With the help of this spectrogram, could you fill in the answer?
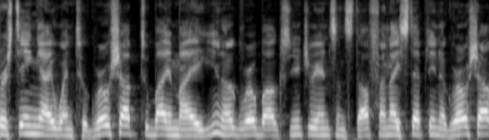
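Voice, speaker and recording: In a French accent, a man speaks in a high voice with a dark, mellow tone at a fairly quick pace with hardly any pauses and fairly even intonation, in a very clean recording with a silent background. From New Caledonia. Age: 30s. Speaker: seed company technical manager. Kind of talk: podcast interview. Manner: halting.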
